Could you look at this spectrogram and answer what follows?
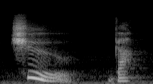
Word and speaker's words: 中学: Che gak CH gak Che is quite easy to remember because at middle schools or another word for a middle school is a junior high school and middle schools they often like to chew chewing them it's mostly against the rules but that doesn't stop people Chew Chew Middle School here's the character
